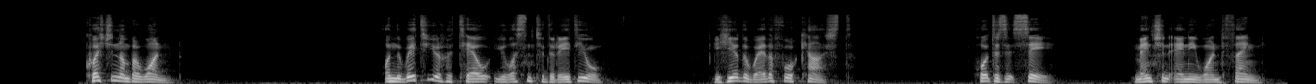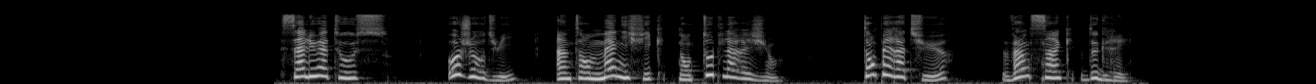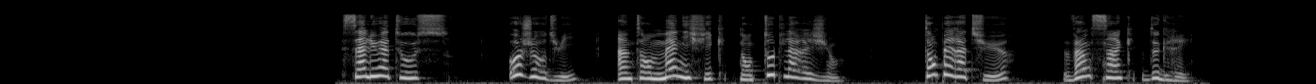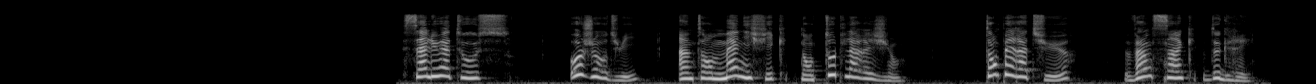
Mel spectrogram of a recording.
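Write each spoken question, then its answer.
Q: What does it say? Mention any one thing.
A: Lovely weather in the whole region; temperature 25 degrees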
